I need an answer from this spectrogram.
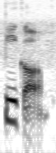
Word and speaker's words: Beagle: The ship Darwin sailed on was the HMS Beagle, as in rhymes with Eagle.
